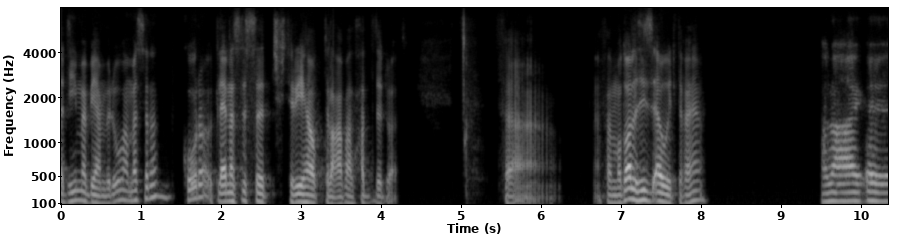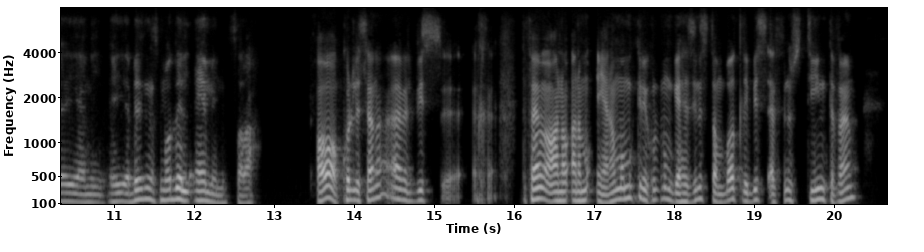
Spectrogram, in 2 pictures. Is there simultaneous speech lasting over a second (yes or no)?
no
